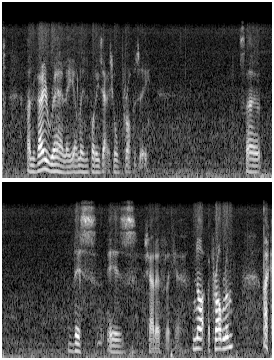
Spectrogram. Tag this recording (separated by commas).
Speech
